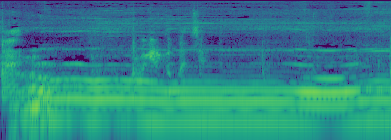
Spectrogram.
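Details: Blitzen, an Alaskan Malamute reacting to a video of himself played indoors, opens with a short rising yelp, then holds a long, level, tonal howl with a slight dip near the end; faint human voices in background.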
